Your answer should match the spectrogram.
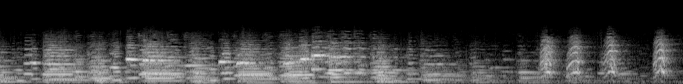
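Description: dog barking

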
